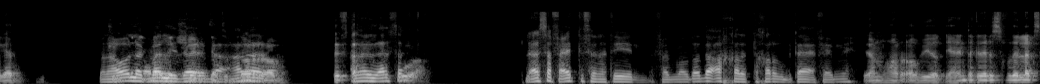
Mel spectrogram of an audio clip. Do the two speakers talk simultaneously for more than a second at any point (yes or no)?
yes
